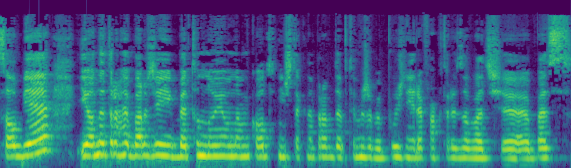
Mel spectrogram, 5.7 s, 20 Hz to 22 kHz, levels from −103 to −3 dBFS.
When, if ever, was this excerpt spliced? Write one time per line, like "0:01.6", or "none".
0:03.4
